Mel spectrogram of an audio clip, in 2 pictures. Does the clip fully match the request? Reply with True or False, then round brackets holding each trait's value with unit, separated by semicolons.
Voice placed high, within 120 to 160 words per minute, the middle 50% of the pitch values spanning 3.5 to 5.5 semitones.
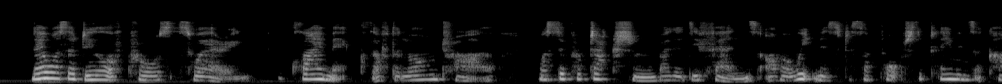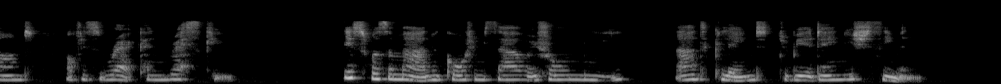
False (215 Hz; 145 wpm; 3.0 semitones)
